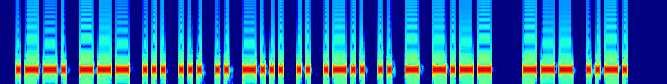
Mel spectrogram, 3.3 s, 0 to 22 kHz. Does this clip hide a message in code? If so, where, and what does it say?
Yes: Morse code from 0.1 to 3.1 s, heard as a keyed tone, about 52 wpm, 700 Hz. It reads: POSSIBILITY OF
